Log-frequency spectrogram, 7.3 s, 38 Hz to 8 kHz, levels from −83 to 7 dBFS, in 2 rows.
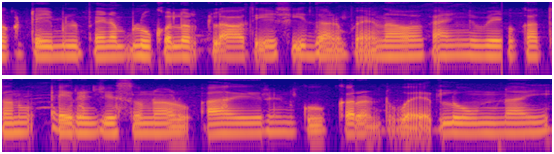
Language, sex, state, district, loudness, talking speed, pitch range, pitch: Telugu, male, Telangana, Karimnagar, -18 LUFS, 145 wpm, 150-160 Hz, 155 Hz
